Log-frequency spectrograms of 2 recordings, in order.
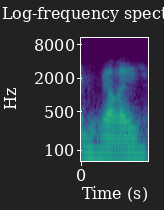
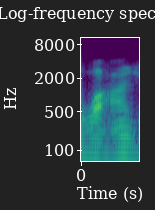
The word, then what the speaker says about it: Village: Below that is the Village, or it looks like Village, but Village, I believe it's pronounced.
